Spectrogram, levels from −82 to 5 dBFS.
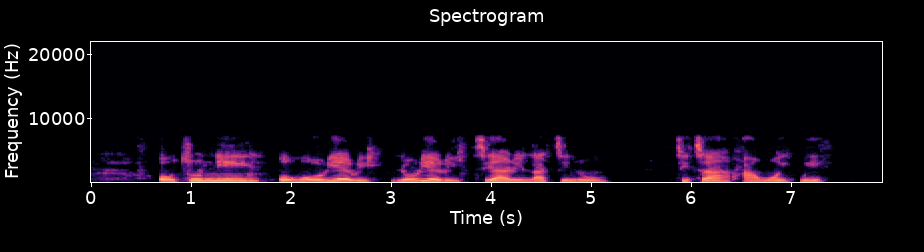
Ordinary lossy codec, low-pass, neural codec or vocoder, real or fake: none; 7.2 kHz; vocoder, 22.05 kHz, 80 mel bands, HiFi-GAN; fake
